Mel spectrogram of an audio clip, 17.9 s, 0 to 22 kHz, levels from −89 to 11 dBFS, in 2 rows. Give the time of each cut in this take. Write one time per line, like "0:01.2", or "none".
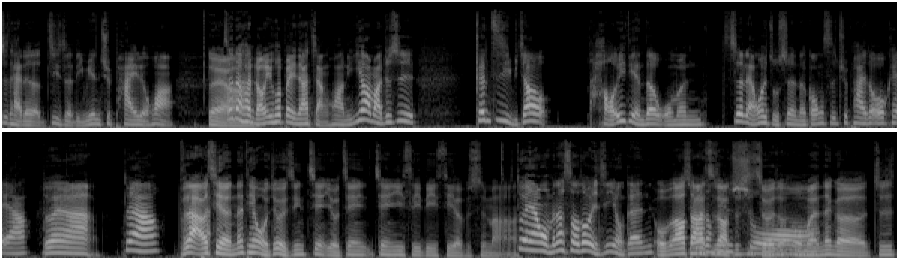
0:15.5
